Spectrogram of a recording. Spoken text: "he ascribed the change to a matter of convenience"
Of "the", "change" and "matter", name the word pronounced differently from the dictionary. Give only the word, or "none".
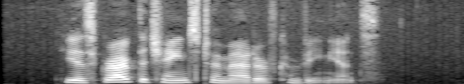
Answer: change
